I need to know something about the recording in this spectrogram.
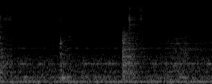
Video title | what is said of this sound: Kaiser Rolls | So you know they're done. Sound hollow when you tap them.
